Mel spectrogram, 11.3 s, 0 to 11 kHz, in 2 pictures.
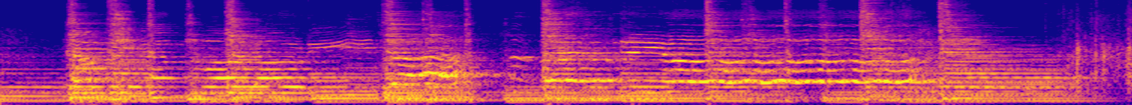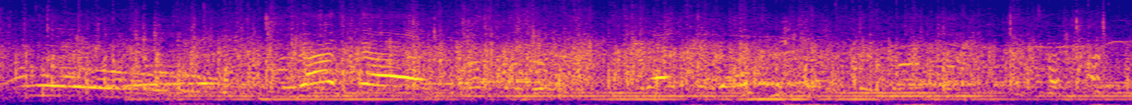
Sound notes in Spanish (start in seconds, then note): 5.2 Aplausos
